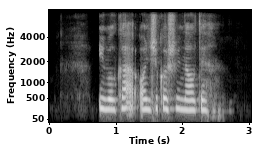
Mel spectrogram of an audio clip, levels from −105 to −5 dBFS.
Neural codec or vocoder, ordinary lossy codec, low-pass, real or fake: codec, 16 kHz, 4.8 kbps, FACodec; AAC, 48 kbps; 7.2 kHz; fake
